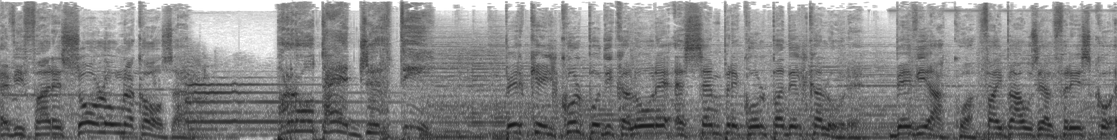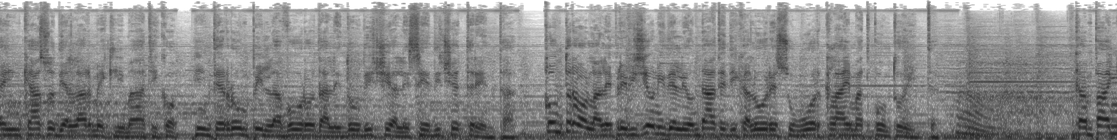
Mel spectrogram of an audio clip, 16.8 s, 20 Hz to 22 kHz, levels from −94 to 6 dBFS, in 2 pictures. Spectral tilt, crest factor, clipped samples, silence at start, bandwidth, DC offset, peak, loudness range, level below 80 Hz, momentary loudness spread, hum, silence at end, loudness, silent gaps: -4.5 dB/octave; 10 dB; under 0.1%; 0 s; over 20 kHz; under 0.1%; 0 dBFS; 1 LU; -28 dBFS; 5 LU; none; 0 s; -11 LUFS; none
